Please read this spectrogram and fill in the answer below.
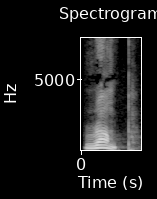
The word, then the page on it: rump: American English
